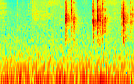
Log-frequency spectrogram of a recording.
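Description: A few light clicks in the second half, about four in all, over faint room hiss: clicks at the computer while the scribbled working is cleared from the screen.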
